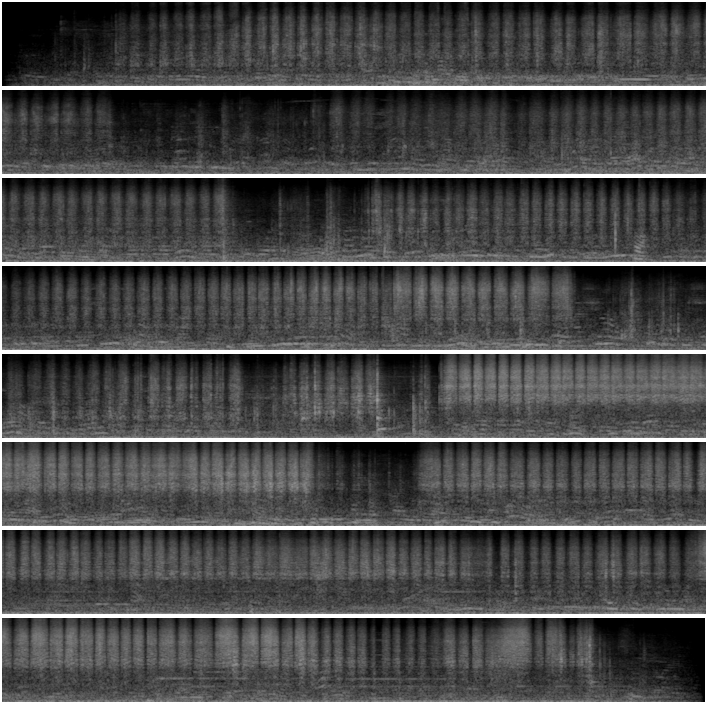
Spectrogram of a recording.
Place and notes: Handyman is cleaning the rust from the kiosk (jaak sova)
